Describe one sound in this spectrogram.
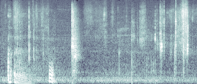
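A plastic disc case clicks open.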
